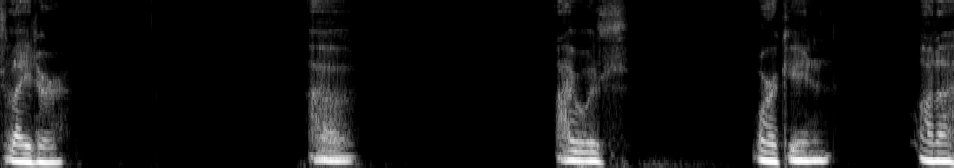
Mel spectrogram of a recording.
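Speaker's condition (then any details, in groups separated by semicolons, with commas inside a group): Multiple sclerosis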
